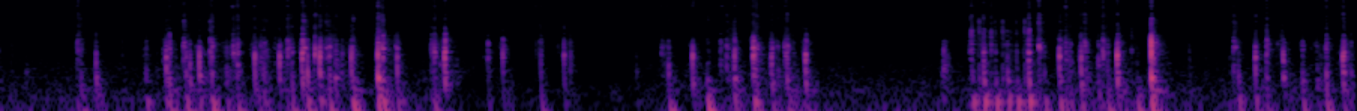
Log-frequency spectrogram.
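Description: Fingertips type on a cream plastic-cased mechanical keyboard fitted with cat-themed plastic keycaps. Quick runs of short, dry clacks with a soft low thock come in bursts, separated by brief pauses. Each keystroke dies away almost instantly.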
